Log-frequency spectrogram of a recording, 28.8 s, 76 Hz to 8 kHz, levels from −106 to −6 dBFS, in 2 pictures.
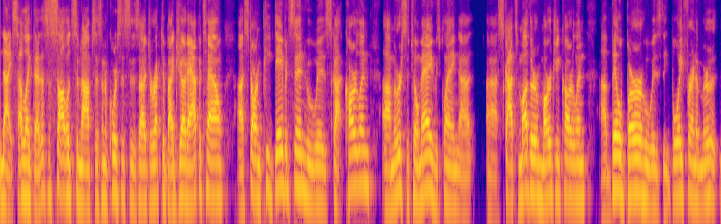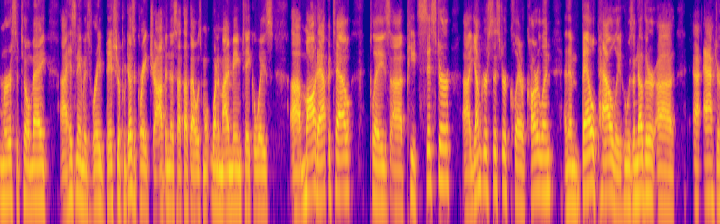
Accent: American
